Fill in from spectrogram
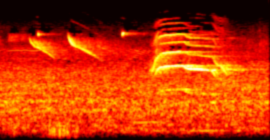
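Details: A small roadside hawk, unsettled by surrounding bird tweets, gives a drawn-out raspy scream that rises then levels off near the end, preceded by two or three thin sliding whistles from other birds over steady background noise.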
